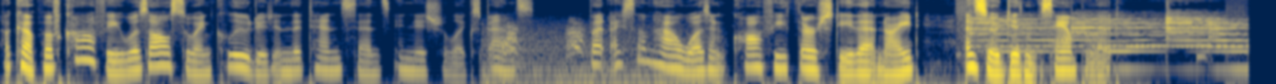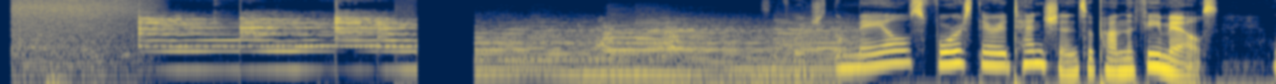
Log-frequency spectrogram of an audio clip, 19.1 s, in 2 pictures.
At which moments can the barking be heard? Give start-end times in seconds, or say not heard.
3.6-5.5, 13.8-15.9.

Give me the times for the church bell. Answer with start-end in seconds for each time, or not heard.
7.2-16.1.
